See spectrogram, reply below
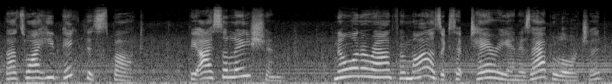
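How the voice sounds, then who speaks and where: A woman's voice: high-pitched, big pitch swings, moderate pace, background noise. An actress playing a worried but practical young woman adventurer, terse and direct, in an audio drama.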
